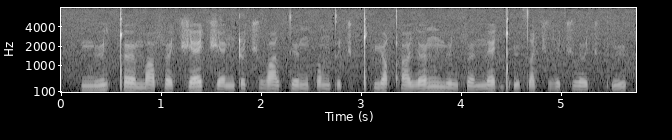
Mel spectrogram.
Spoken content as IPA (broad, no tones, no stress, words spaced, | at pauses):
mʉl ǃœmɑfœ t͡ʃɛ t͡ʃɛŋʈɵt͡ʃvɑl t̪øŋkɔŋt̪ɵt͡ʃ ǃʰyqʼy lœŋmʉlfœ n̪ɛǃʼʉt̪ɑt͡ʃvøt͡ʃ lɵt͡ʃpʼʉ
